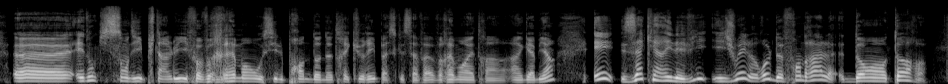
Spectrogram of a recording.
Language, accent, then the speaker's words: French; Russia; moved away; là d'où je viens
